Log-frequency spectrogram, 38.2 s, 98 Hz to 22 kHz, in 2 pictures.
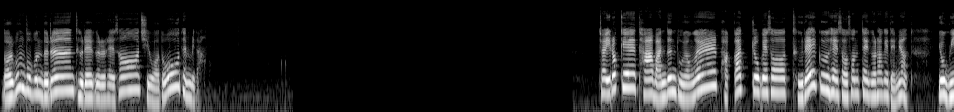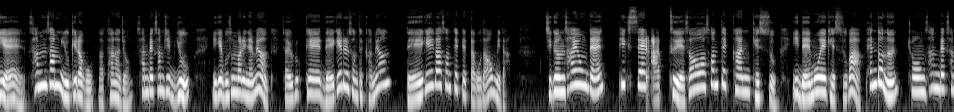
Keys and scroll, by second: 8.5 BackSpace.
